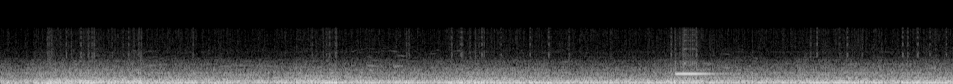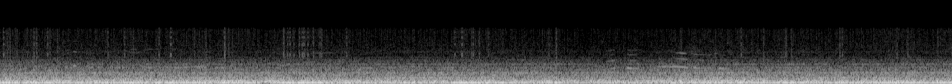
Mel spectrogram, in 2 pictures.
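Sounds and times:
aircraft cabin engine rumble: 0.0 - 19.0
brief cabin tone: 6.7 - 7.6.

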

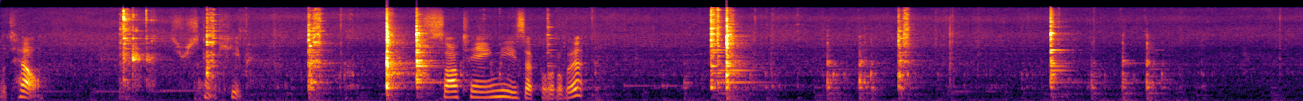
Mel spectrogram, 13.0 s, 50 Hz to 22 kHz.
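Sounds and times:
vegetables sizzling: 0.0 - 13.0
utensil clinking against pan: 2.9 - 4.6, 5.4 - 12.1.

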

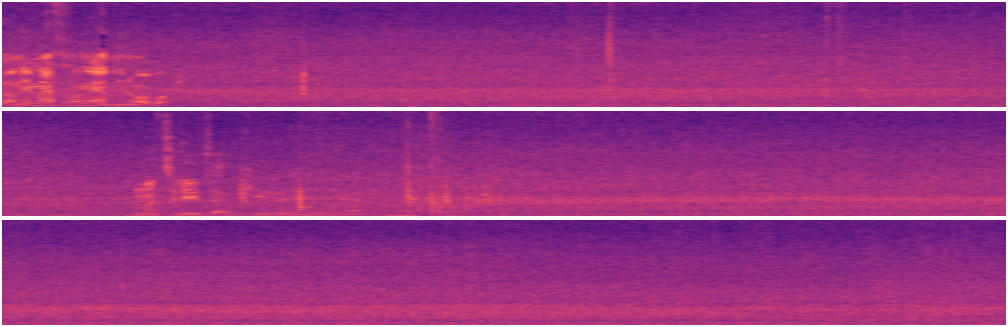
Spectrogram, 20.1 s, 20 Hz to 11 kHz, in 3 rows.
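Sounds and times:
mountain river rushing: 0.0 - 20.0.

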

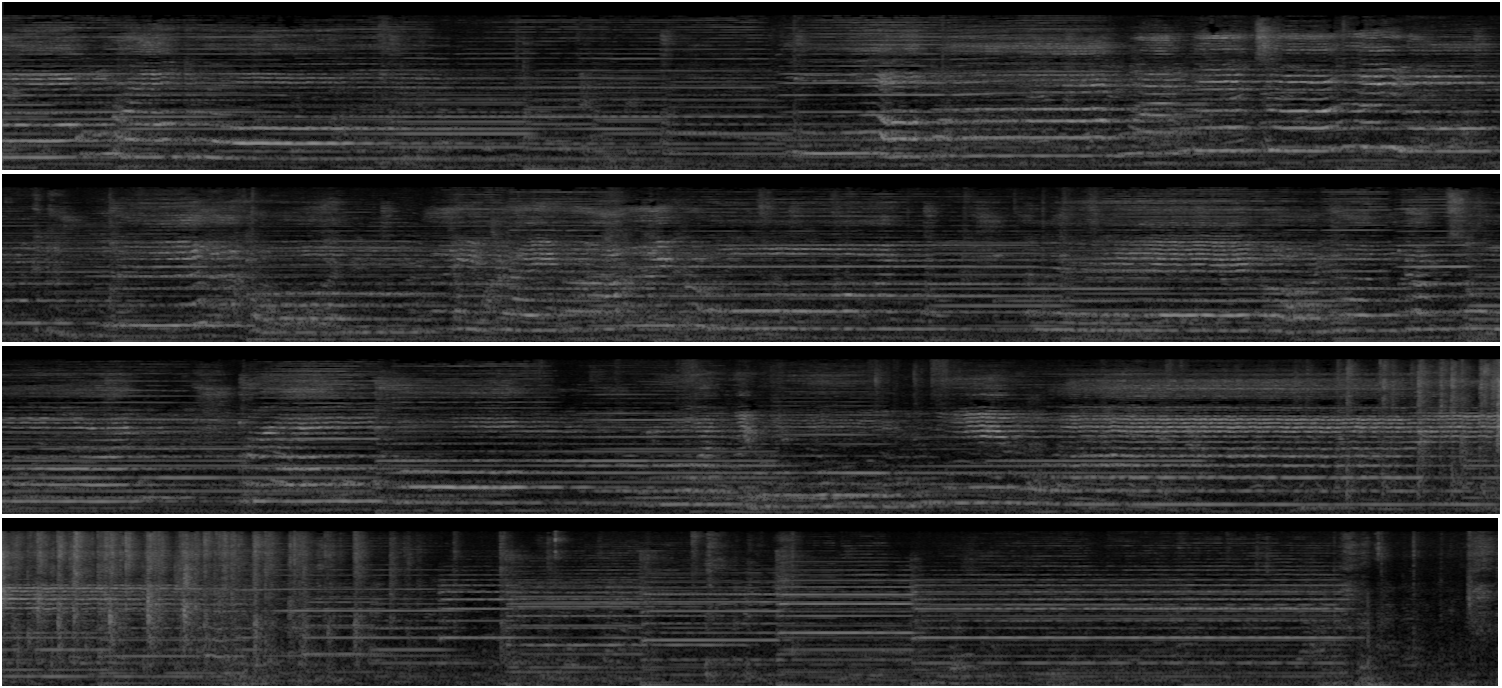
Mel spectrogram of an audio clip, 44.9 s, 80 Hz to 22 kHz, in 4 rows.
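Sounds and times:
woman singing into microphone: 0.0 - 3.4, 5.8 - 34.8
karaoke backing track: 0.0 - 44.9.

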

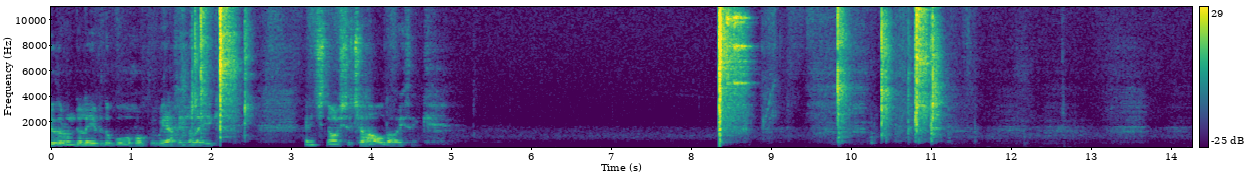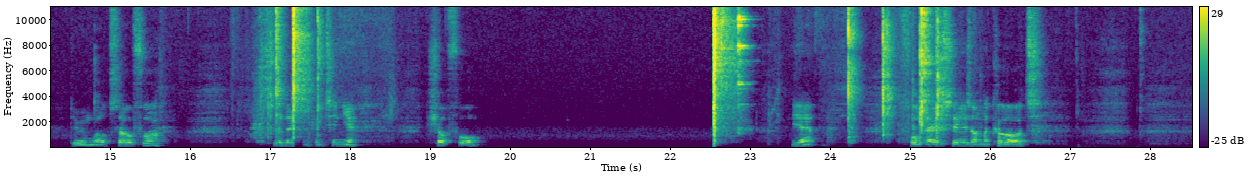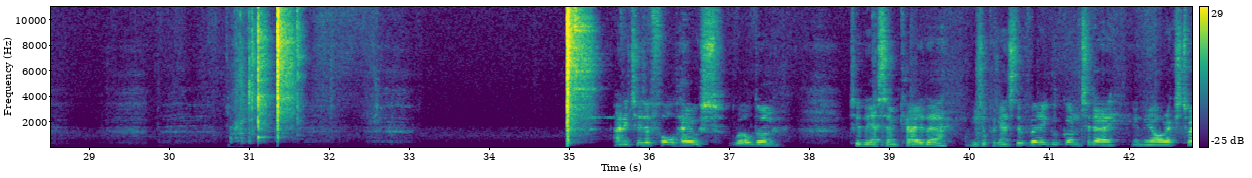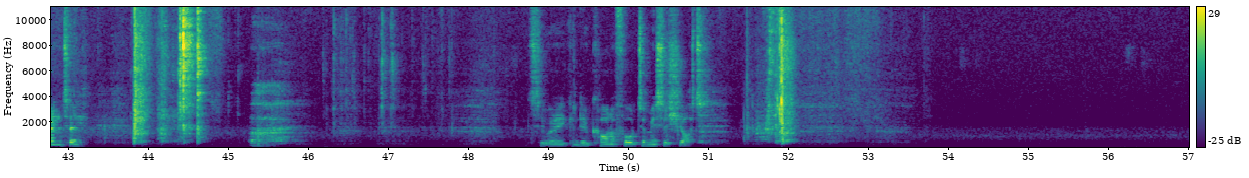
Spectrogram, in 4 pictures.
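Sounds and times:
air rifle handling noise: 1.7 - 2.6, 8.4 - 9.1, 9.8 - 11.4, 22.6 - 23.4, 24.1 - 25.5, 30.8 - 31.8, 35.0 - 35.5, 43.8 - 45.2, 51.4 - 52.2
air rifle shot: 8.3 - 8.8, 22.6 - 23.0, 35.0 - 35.4
metallic clicks of rifle cocking: 9.8 - 11.2, 30.9 - 31.8, 44.3 - 45.2.

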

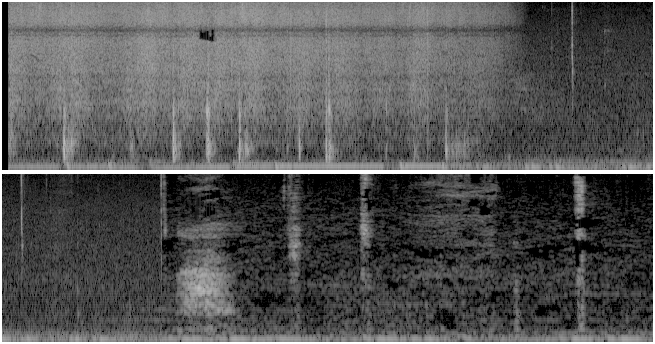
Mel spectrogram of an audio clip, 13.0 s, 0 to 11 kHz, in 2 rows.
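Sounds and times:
food sizzling in a wok: 0.1 - 5.2.

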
